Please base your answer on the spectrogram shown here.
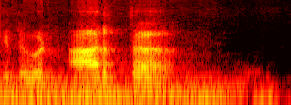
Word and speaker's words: artha: Whereas here, I'm giving like in the word artha. So here, repa is pronounced first. Pronounced first means pronounced after the vowel a.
